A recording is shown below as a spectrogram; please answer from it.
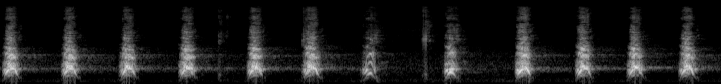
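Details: Morning barking from Trina the Lakeland Terrier, set on catching a chipmunk inside a downspout: a dozen loud, evenly spaced barks, a little under two per second, with one brief quieter yip in a short gap.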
